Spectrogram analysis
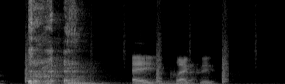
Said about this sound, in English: pardon me, I'm gonna cough.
